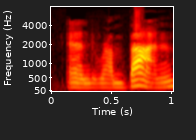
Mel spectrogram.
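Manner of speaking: Ramban, weight on second syllable ban. Contrasting Rambam and Ramban, stress on BAN in Ramban. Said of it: "And Ramban, it's the second part of the name".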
